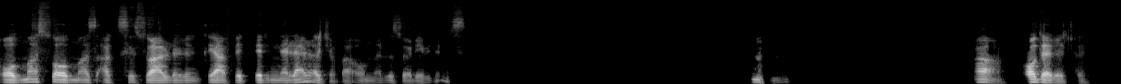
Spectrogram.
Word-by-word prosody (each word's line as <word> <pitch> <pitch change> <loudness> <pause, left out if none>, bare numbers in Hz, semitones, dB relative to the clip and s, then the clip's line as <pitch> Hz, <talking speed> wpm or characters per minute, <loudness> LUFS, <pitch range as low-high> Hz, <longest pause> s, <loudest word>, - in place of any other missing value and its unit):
olmazsa 105 +3 +2
olmaz 100 -1 +2
aksesuarların, 90 -1 -1
kıyafetlerin 100 +1 -1
neler 105 +7 -1
acaba? 135 - -7
Onları 85 0 -19
da 95 - -12
söyleyebilir 90 0 -15
misin? - - -16 2.9
Hı - - -6 0.2
hı. 95 +6 -28 1.8
A! 115 -11 0 0.2
O 120 +1 +7
derece. 85 -7 +3
Hı. - - -31
100 Hz, 85 wpm, -22 LUFS, 90-105 Hz, 2.9 s, O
